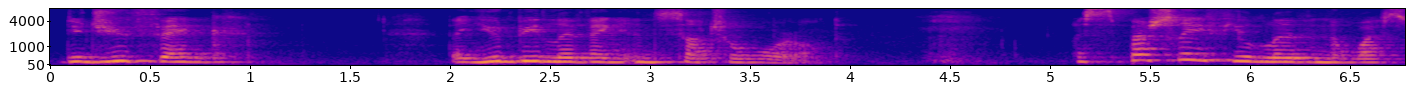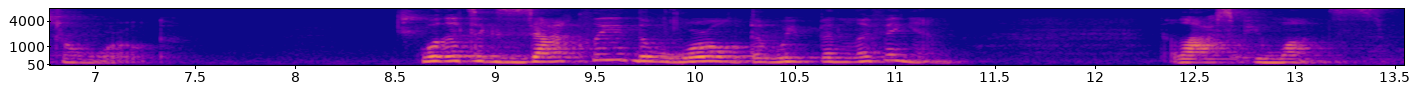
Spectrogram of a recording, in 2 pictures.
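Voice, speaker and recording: A woman's voice: mid-range voice, darkish tone. Woman speaking emphatically in an echoey room. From Albania. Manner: emphatic, deliberate, with pauses and repeated words. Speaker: spiritual channeler and video host. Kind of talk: spiritual monologue to camera. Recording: roomy, echoing room sound.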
